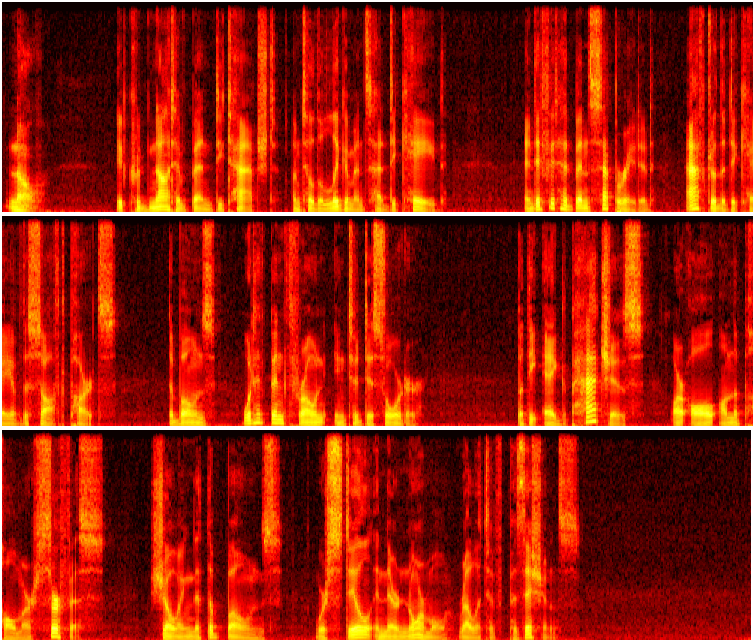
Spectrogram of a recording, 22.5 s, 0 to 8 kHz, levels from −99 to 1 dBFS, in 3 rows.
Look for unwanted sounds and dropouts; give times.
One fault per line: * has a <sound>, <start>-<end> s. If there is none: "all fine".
all fine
